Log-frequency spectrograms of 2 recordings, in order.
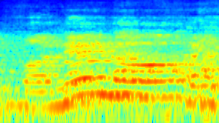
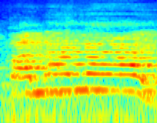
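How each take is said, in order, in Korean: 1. 영어식으로, buh-NAN-uh라고 발음해요. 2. 한국식 그대로, ba-na-na라고 발음해요. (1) "외국도 많이 다녀가지고" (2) "바나나 이렇게 안 하고"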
